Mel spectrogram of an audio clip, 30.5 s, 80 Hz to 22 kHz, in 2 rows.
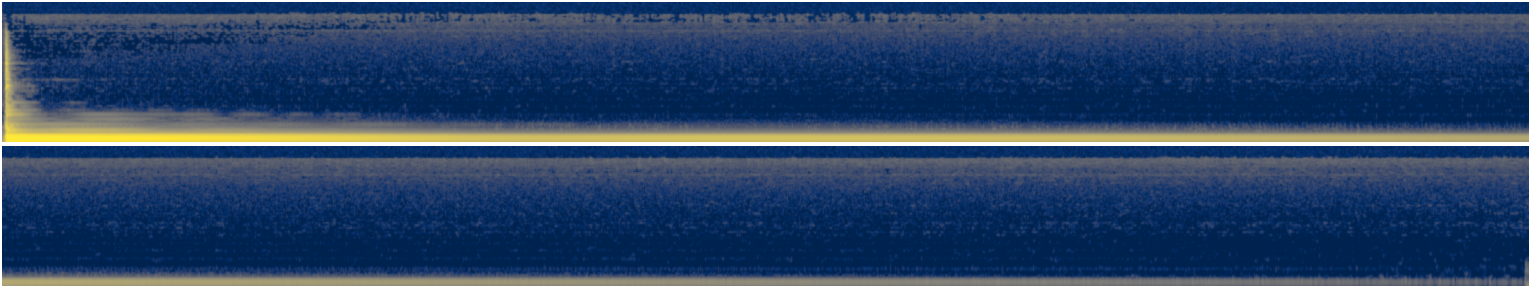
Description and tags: Clean E harm
Single note 12th fret E (6th) string natural harmonic. If there are any errors or faults that you can find, please tell me so I can fix it.
nylon-guitar, acoustic, single-notes, guitar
